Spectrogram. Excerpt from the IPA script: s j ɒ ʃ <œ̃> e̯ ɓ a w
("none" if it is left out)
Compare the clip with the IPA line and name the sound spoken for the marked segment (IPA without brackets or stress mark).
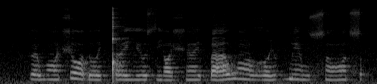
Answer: œ̃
